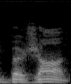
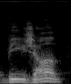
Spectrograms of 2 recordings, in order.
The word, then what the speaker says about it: Bijan: du camp d'entraînement euh il a dit que c'était la bonne prononciation de son de son prénom c'est Bejan et non Bjan juste pris 3 ans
